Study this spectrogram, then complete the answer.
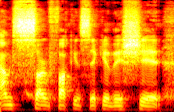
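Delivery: low, muttered and fed up; character losing patience, voiced low and flat; mock fed-up. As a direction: grumble it like a man at his limit. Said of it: "in his eyes, it's just like".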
